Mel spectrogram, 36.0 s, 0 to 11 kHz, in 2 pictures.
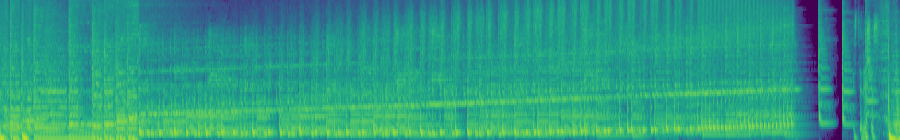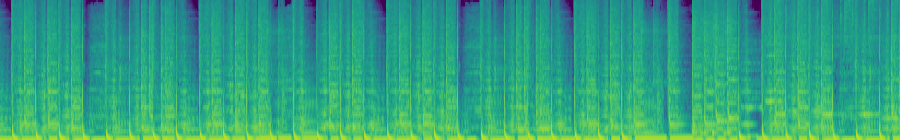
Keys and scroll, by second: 2.0 super+c, 4.4 super+v, 7.9 super+v, 10.1 super+v, 13.1 super+v, 15.7 super+v, 17.8 super+v, 21.5 super+=, 31.9 ctrl+c, 34.3 super+d.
